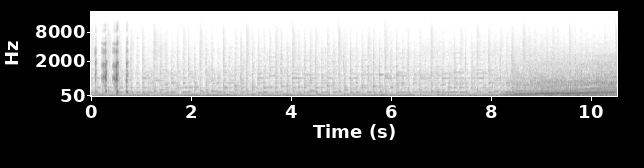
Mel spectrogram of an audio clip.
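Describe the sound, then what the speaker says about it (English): A jeep engine in a video game rumbles low and steady as it draws closer, then builds to a louder rising roar near the end. "The roaring sound of an engine grows ever closer, quickly followed by a jeep, and a trail of dust behind it suddenly coming into view"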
